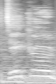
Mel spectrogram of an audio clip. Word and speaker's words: Deku: Diku, Deku. Or if you watch Boku Nohiro, you probably pronounce it Deku because of the main character.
